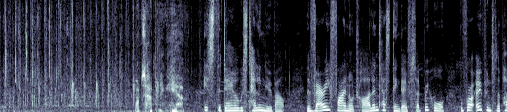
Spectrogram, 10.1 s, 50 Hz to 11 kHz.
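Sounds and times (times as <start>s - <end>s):
small group applauding: 0.0s - 4.2s
speech: 2.7s - 10.1s.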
